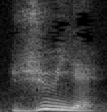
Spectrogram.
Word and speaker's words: juillet: A letrinha U, a vogal U, vocês têm que fazer um bico com a boquinha. U. Vejamos o mês de julho. Juillet. Não é ju, é ju. Tem que fazer esse movimento com a boca. E fica. Se vocês não pronunciarem assim, não fica certo.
